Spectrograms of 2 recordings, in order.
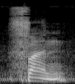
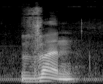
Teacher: you notice the difference fun van the movement of the mouth the position of the teeth on your lips and your tongue is the same but there's one difference the vocal cords are vibrating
